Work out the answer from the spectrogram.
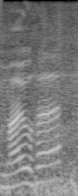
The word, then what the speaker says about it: Moher: I'm going to be taking a look at the cliffs of Moher. That's how you pronounce it.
